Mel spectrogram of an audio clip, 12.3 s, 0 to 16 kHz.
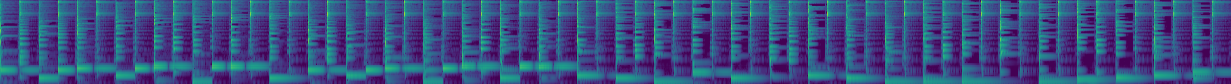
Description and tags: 20140525 attackloop 78BPM 4 4 Analog 2 Kit mixdown6
This is a loop created with the Waldorf Attack VST Drum Synth. The kit used was Analog 2 Kit and the loop was created using Cubase 7.5. Each loop is in this Mixdown series is a part of a mixdown proposal for the elements which are also included in the same sample pack (20140525_attackloop_78BPM_4/4_Analog_2_Kit_ConstructionKit). Mastering was dons using iZotome Ozone 5. Everything is at 78 bpm and measure 4/4. Enjoy!
electronic, electro, dance, rhythmic, 78BPM, minimal, loop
